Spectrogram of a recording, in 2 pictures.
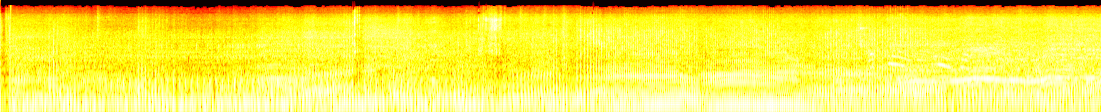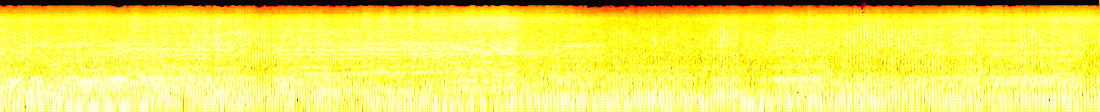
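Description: A two-stroke enduro motorcycle revs hard over rough ground.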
